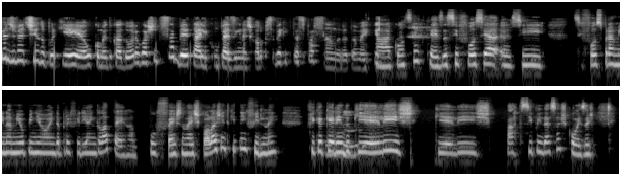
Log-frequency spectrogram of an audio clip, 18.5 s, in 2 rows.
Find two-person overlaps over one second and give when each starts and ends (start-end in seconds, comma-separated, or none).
none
